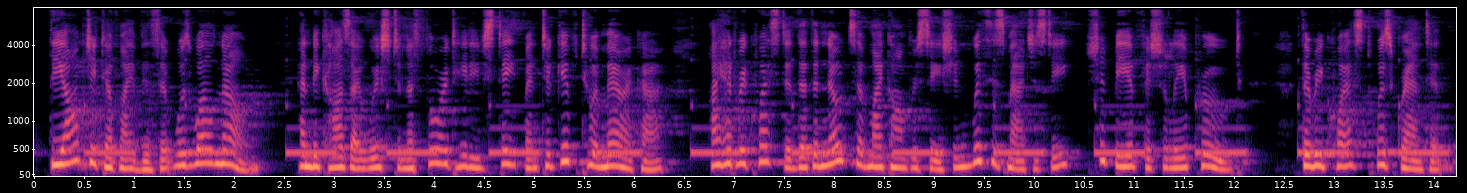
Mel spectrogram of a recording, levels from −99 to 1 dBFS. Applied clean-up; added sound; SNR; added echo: classical method WPE with log-MMSE.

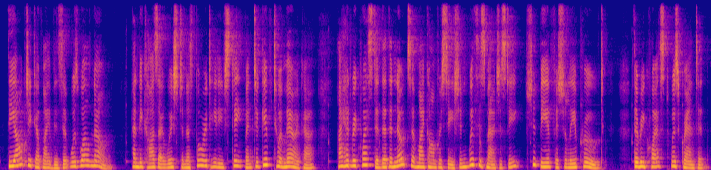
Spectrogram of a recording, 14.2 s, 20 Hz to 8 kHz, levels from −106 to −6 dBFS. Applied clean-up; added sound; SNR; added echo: neural mask model DeepFilterNet 3.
